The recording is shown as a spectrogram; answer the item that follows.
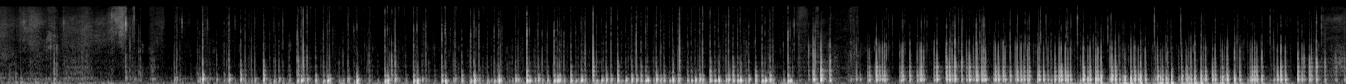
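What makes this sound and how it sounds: Long nails tap and scratch the cover of a small, closed, brown leather-covered book held upright close by. The result is a dense run of quick, dry, low-pitched taps mixed with soft scraping. After a quieter opening second, the taps come fast and keep going to the end.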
